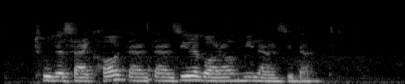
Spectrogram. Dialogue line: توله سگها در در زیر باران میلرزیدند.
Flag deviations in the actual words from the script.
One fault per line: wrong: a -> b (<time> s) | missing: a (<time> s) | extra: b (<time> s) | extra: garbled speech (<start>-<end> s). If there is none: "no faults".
no faults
